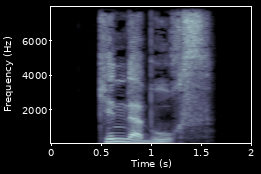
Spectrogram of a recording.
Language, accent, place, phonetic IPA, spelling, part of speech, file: German, Germany, Berlin, [ˈkɪndɐˌbuːxs], Kinderbuchs, noun, De-Kinderbuchs.ogg
- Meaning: genitive singular of Kinderbuch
